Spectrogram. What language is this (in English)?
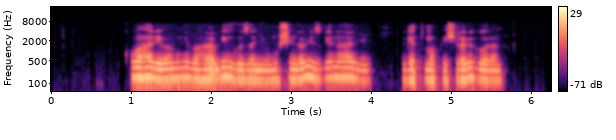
Kinyarwanda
